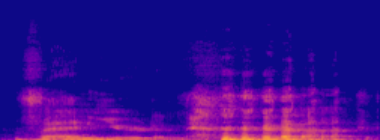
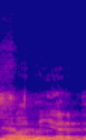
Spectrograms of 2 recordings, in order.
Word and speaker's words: Van Heerden: This is episode 45, and with me I have Van Heerden. How do you say it? Well, it's South Africa, so everyone says Van Heerden.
